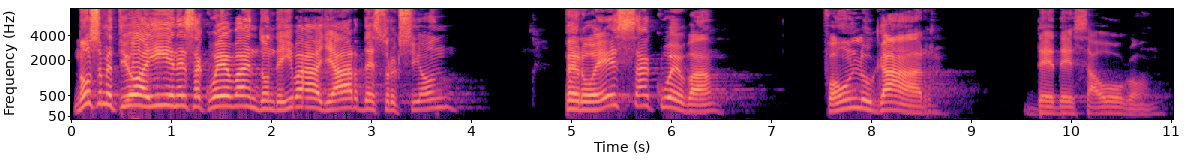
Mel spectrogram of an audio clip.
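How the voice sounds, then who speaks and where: Man, pastor, dramatic sermon, high lively voice, slow, long hall reverb. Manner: dramatic, acts out stories, shifts from shouting to quiet. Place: church.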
